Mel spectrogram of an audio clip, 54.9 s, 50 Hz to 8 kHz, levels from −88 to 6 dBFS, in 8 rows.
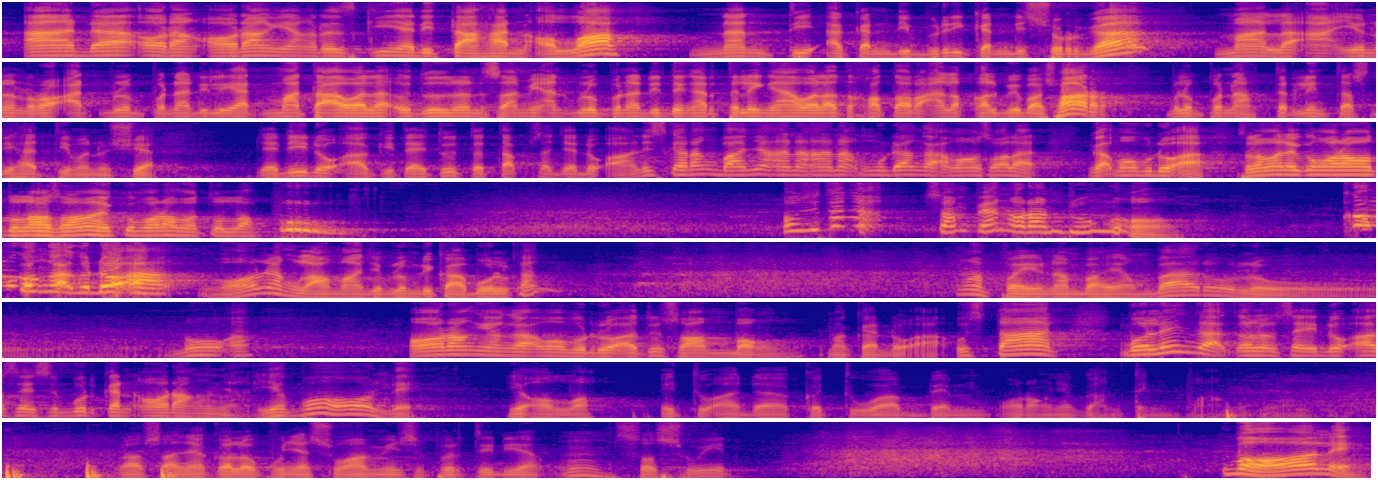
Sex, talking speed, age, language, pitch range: male, 125 wpm, 30-49, Indonesian, 110-165 Hz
